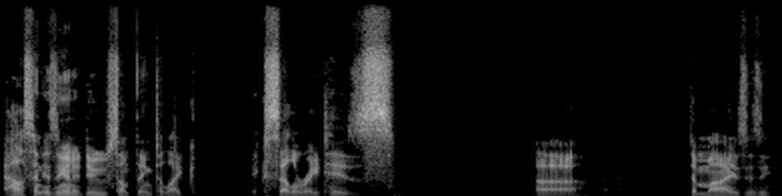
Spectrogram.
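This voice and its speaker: A man with a very low voice and a forceful, bright edge talks through a show in casual reaction commentary. He exclaims and talks back to the screen, and the sound is dry and close. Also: a little slow, long pauses, no echo. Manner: animated, exclaiming and talking to the characters. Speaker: reaction video host.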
